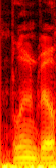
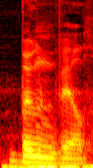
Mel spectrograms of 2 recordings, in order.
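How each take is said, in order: First: The name is said with an extra L. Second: The name is said without an extra L. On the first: The speaker calls it wrong. "I think I pronounced it with an L in there" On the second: The speaker calls it right. "This should be Boonville"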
